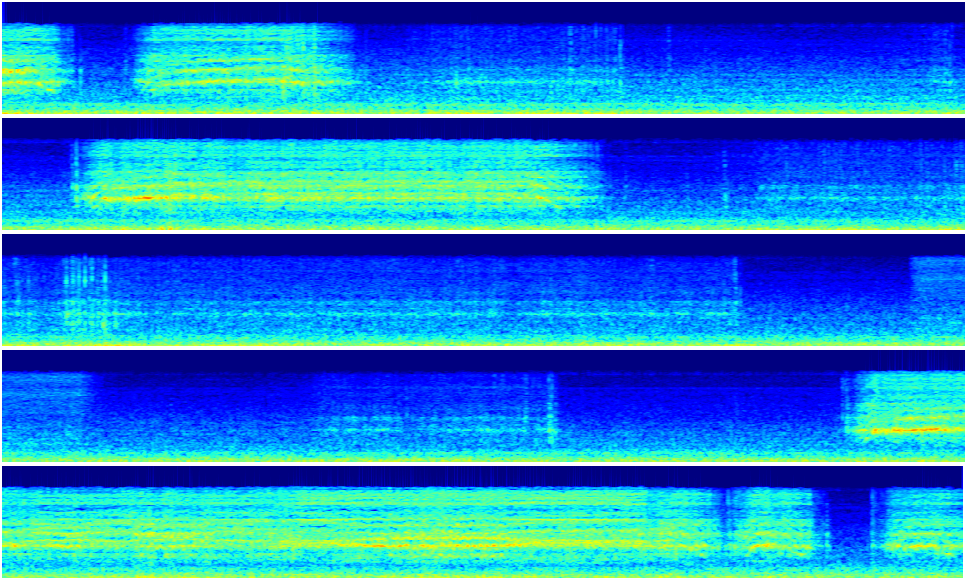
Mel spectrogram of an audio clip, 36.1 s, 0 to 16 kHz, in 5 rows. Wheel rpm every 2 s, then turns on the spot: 80, 30, 10, 20, 150, 90, 10, 20, 20, 20, 0, 0, 10, 10, 140, 160, 150, 40.
2-4 12-20 24-26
